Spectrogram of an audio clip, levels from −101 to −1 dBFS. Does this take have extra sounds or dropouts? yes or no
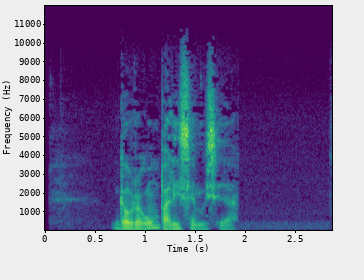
no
